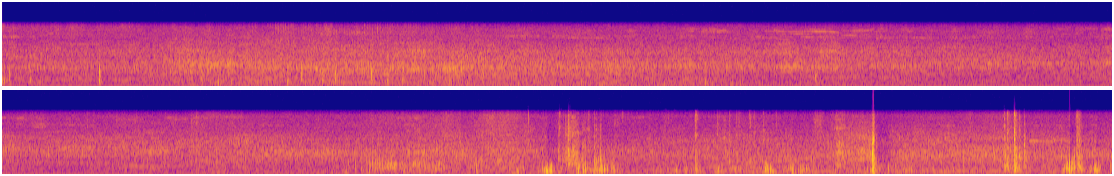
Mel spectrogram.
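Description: Steady background noise in a parked SUV's cabin. In the last third it gives way to a string of knocks and thumps, the sound of handling inside the vehicle as someone moves into the driver's seat.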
